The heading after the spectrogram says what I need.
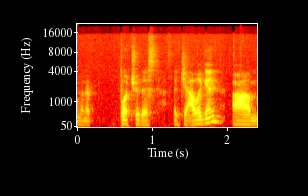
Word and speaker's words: dealgan: I decided to go down to Fleece and Harmony and buy, I'm going to butcher this, a Jalagan. It's spelled Dealgan, but it is Scottish Gaelic, and it is a Scottish spinning spindle.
